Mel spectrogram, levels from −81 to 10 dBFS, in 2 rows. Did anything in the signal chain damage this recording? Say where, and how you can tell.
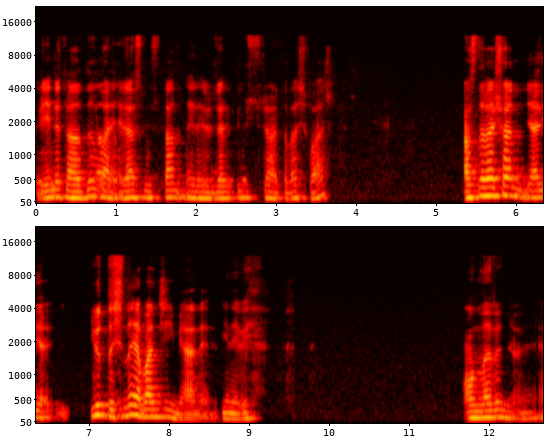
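Yes. The damage is in call processing: the far end was likely on a loudspeaker, and its echo canceller let part of the returning speech slip back, an echo leak. A delayed copy, about 292 ms behind, is heard at 0.00–0.22 s, 0.72–1.03 s, 1.47–1.59 s and 2.19–2.64 s. The copy is strongest around 0.72 s, only a little below the direct speech, and barely audible near 1.5 s.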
